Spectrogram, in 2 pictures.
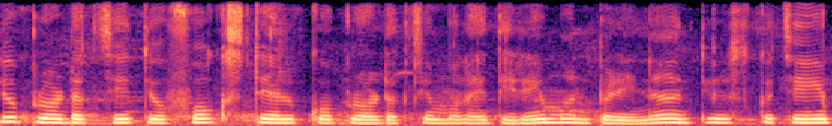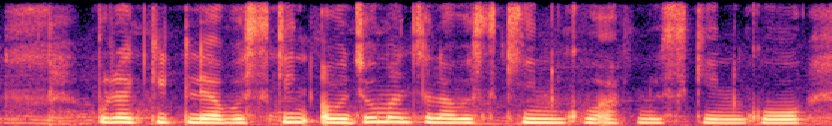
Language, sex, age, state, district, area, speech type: Nepali, female, 18-30, West Bengal, Alipurduar, urban, spontaneous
